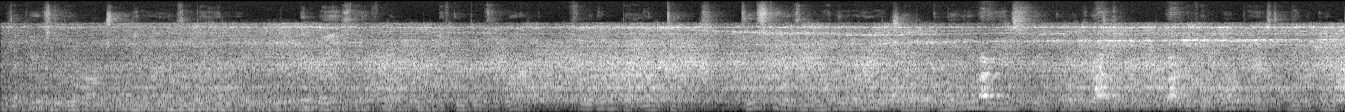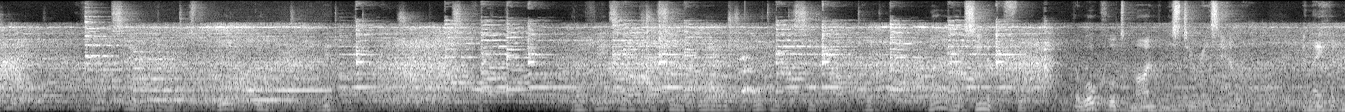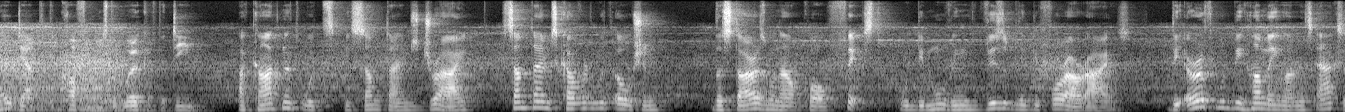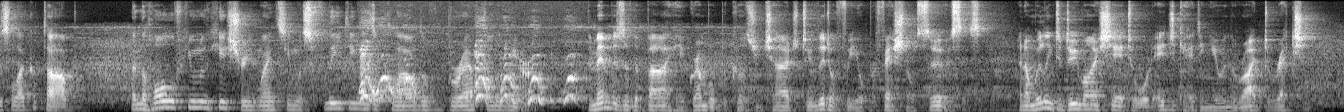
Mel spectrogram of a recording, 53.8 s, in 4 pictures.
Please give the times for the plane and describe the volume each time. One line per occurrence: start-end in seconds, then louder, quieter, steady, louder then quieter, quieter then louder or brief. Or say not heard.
0.0-53.7 quieter.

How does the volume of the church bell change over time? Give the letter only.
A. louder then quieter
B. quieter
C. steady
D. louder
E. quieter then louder
C.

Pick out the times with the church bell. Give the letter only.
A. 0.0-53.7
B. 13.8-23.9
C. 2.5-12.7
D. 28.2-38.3
B.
